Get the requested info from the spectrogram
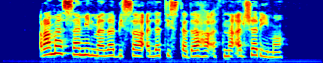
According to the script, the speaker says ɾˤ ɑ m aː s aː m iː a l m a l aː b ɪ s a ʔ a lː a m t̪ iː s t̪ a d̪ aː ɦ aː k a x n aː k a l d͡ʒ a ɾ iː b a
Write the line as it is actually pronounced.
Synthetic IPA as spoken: ɾˤ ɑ m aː s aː m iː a l m a l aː b ɪ s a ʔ a lː a t̪ iː s t̪ a d̪ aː ɦ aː ʔ a θ n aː ʔ a l d͡ʒ a ɾ iː m a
